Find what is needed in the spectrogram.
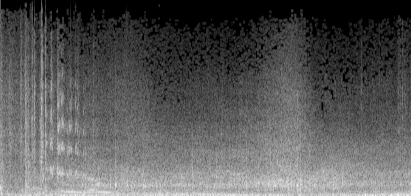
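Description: Street traffic with car and motorcycle engines running, and voices. It opens with a sharp crack and about a second of clattering, with a brighter rushing swell about four seconds in.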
